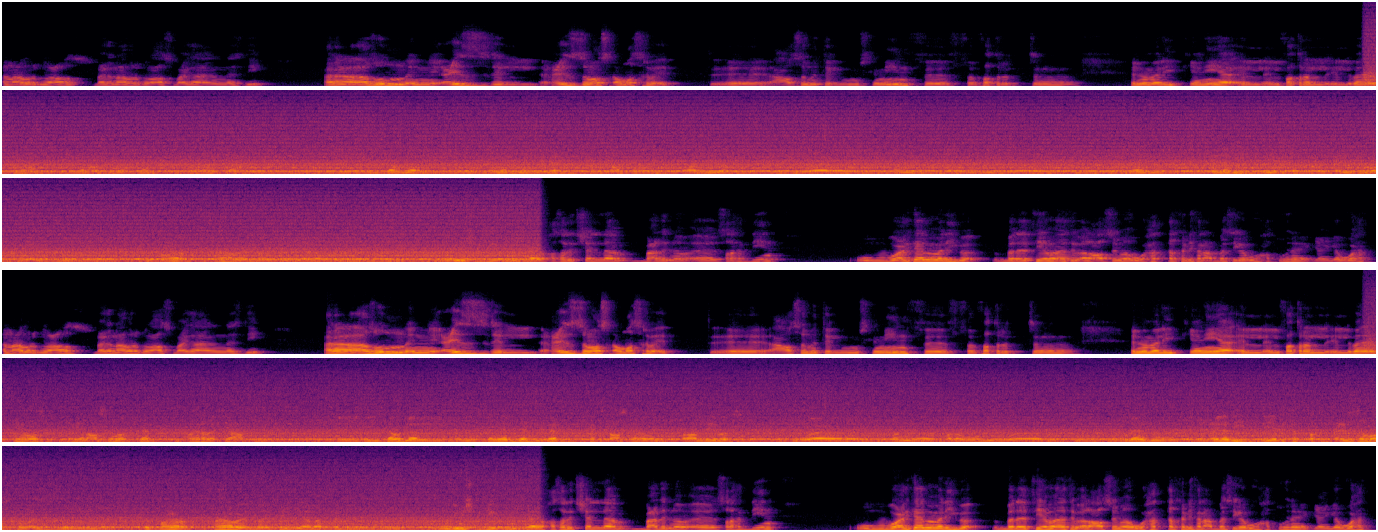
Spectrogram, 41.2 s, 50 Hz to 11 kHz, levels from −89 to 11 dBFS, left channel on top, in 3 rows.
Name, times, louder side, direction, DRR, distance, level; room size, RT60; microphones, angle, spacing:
voice 1, 0.0-2.6 3.2-6.7 7.1-10.7 11.3-16.4 17.1-21.1 21.6-28.5 28.9-35.2 36.0-41.1, right 5 dB, 85° right, 0.5 m, -24 dB
sound 1, 13.6-32.9, left 2 dB, 10° left, 0.3 m, -25 dB
6.1 x 4.0 x 4.2 m
head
